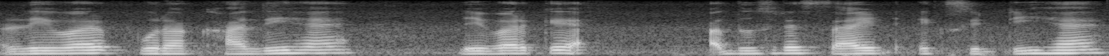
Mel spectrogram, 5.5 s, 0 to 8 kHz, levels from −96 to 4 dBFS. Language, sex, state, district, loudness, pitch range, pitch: Hindi, male, Chhattisgarh, Raipur, -16 LUFS, 140-165 Hz, 150 Hz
